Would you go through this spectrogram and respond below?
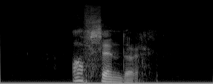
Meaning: sender, consigner, dispatcher (e.g., of a letter)
- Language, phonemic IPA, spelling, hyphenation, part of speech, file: Dutch, /ˈɑfˌsɛn.dər/, afzender, af‧zen‧der, noun, Nl-afzender.ogg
